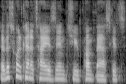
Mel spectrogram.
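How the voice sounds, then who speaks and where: The man's pitch is fairly high. He has an unremarkable speaking voice. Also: very clean recording, silent background. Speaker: pool service professional. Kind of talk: tutorial. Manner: casual, conversational.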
